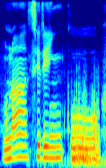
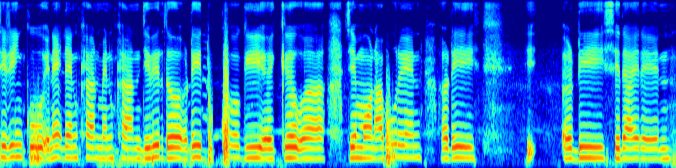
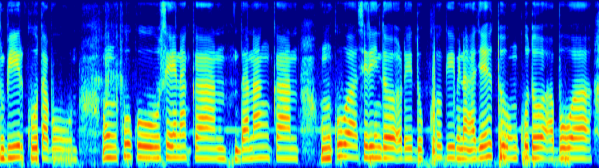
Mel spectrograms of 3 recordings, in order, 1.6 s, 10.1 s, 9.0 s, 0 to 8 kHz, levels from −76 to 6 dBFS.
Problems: constant background noise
